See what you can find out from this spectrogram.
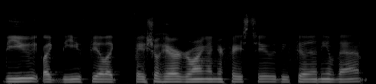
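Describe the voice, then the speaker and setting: A man's voice: mid-range voice, little pitch movement, fast, smooth. A man hosting a casual interview podcast, asking questions hesitantly and often searching for the right words. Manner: hesitant, many fillers and restarts, searching for words. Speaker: podcast host.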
